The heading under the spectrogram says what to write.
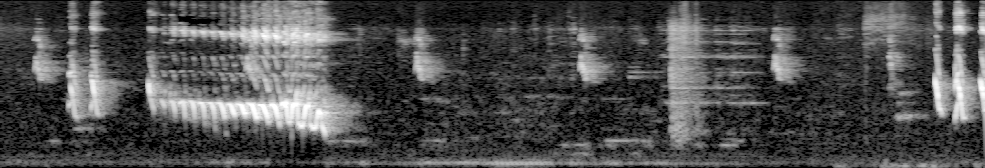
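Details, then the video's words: Black-naped oriole song used as a lure to prompt a quiet bird to sing: a loud descending slurred whistle with fast rattling overtones, followed by short sharp chips and notes, with a faint low hum beneath. "KEPODANG EMAS GACOR SUARA COCOK BUAT PANCINGAN BURUNG KEPODANG YANG MALAS BUNYI"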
